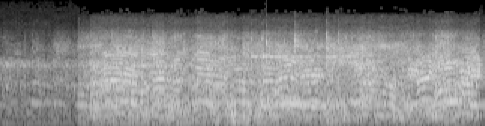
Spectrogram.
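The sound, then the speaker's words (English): An angry crowd murmurs and shouts at a riverboat dock as the boat Montana Queen arrives. The agitated babble of many voices swells in after a short quiet start and stays loud and restless. “The Montana Queen has arrived at the dock and an angry crowd is there to meet it.”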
